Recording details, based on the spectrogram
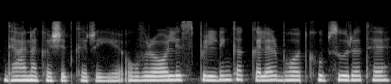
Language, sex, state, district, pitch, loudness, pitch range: Hindi, female, Himachal Pradesh, Shimla, 195 Hz, -13 LUFS, 190-200 Hz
